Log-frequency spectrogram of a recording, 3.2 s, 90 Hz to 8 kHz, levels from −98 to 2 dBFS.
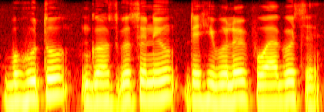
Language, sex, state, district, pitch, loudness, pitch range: Assamese, male, Assam, Sonitpur, 145 Hz, -13 LUFS, 140-155 Hz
